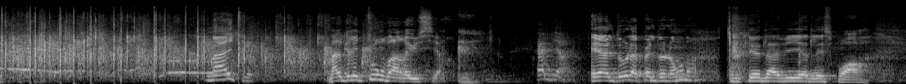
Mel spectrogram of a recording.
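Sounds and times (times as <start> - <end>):
crowd applauding: 0.0 - 4.3
speech: 2.1 - 8.8.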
